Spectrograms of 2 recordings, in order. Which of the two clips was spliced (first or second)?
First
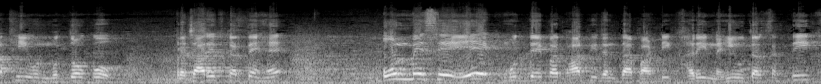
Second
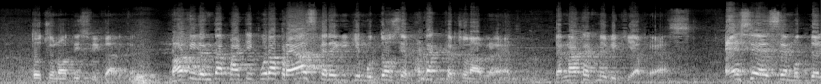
second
